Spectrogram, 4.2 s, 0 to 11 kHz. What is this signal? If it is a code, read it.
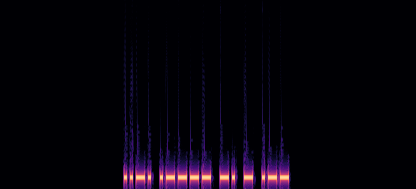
Morse code, heard as a keyed tone, about 40 wpm, 700 Hz. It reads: F1NTW
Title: DXCC-100 Call Signs - 5 Characters - Repeated 2x - 40wpm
